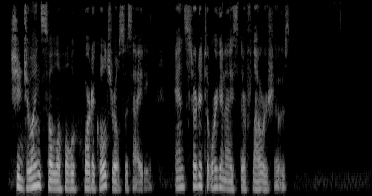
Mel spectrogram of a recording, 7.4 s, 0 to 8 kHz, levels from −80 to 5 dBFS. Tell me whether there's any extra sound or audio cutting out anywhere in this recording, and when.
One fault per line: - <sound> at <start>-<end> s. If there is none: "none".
none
